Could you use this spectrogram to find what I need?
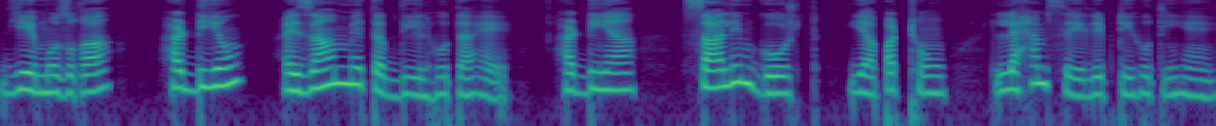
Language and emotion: Urdu, neutral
